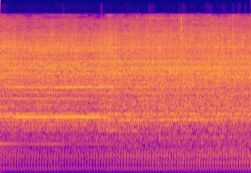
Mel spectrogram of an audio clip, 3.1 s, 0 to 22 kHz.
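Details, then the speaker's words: 1981 Honda F200 garden tiller with the tines lifted off the ground and the clutch only slightly engaged: fast, steady engine beat with a busy rattle on top and no labouring; much less strained, running freely and healthy. "And you can notice the different sound that it makes. It's a lot less labored. So this is kind of just like a car idling down the highway."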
